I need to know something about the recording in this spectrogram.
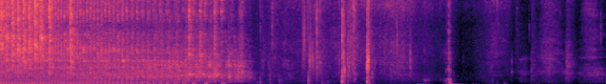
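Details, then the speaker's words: Snowblower small engine, cold, on full choke after a no-start repair: it catches and putters quickly and evenly for a few seconds, then settles amid some clunks. It runs normally and is back in working condition. "little bit of ballet to get that moving but looks like it's back in working condition that's great"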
